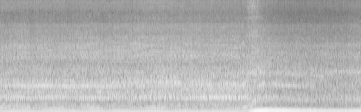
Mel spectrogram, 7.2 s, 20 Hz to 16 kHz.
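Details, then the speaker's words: 2008 Chevy Aveo5 after a welded repair of a severe exhaust leak: steady deep idle, then a brief rev rising cleanly and settling with no puffing or ticking; normal, tight exhaust note. "yeah sounds like it's coming we're supposed to much better that'll do donkey success the car is right back to sounding like it should"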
